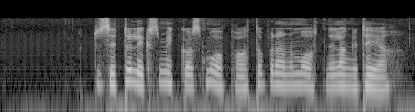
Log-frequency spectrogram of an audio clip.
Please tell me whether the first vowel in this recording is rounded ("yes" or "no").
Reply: yes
